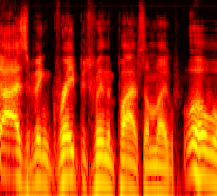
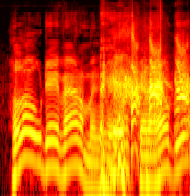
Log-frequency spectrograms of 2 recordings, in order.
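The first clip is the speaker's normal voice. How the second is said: very high, very loud talk from one mouth corner; 10 semitones higher, 9 dB louder than usual. Imitating the coach answering a phone call: talking out of the side of mouth. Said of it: "Talking out of the side of his mouth like that".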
